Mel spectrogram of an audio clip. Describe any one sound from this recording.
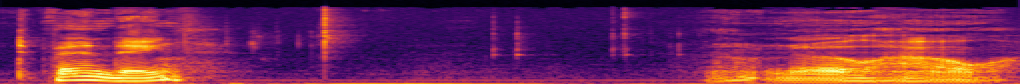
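A screwdriver bit clicks into a metal tool.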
